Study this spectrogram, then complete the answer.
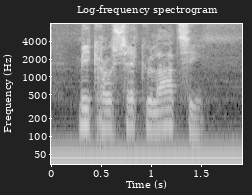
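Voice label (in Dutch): "microcirculatie", Dutch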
